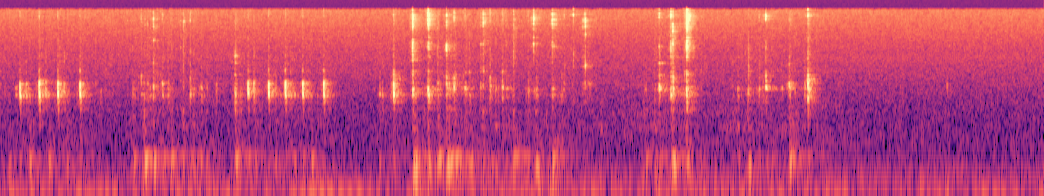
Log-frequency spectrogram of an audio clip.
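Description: Computer keyboard being typed on, short bursts of keystrokes with brief pauses between them, stopping about eight seconds in.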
